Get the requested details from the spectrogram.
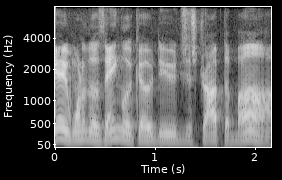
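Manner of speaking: ordinary talk, nothing marked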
